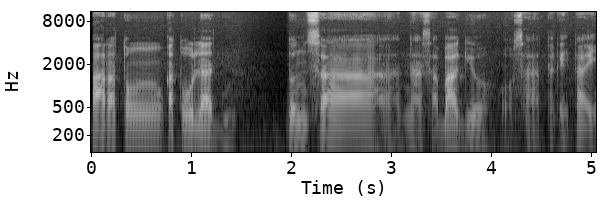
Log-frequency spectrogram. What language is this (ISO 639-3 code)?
fil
